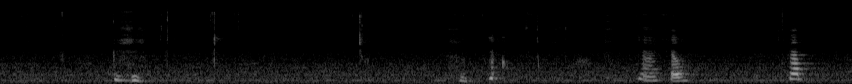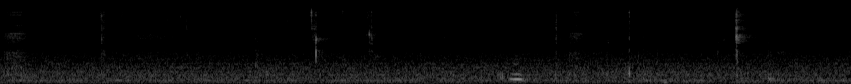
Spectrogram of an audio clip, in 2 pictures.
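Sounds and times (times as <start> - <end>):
person chewing: 1.5 - 2.5, 11.4 - 13.0
soft mouth clicks: 11.6 - 12.4.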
